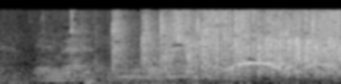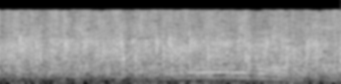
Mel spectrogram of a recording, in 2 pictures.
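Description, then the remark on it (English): A church audience breaks into steady, sustained applause that swells within the first second and stays loud and dense throughout, with a few faint voices rising briefly above the clapping. “See, I told you they were going to clap for you.”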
